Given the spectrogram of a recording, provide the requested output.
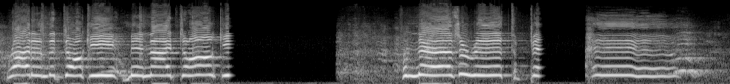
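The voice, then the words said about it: Bad falsetto singing. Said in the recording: “That's my falsetto... That was my falsetto, by the way. It was bad”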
